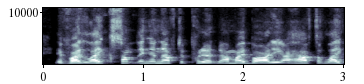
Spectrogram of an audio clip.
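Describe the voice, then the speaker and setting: Ordinary pitch variation and a moderate pace from a woman speaking high. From Canada. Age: 60s. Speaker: craft YouTuber. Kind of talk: casual livestream chat.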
